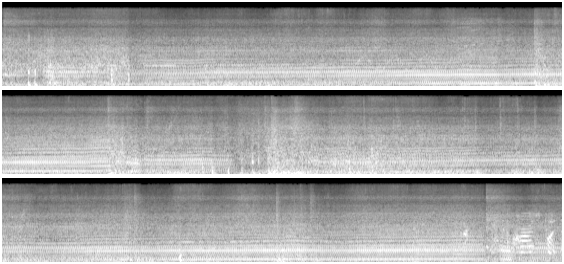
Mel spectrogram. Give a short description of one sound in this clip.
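A racing car engine roars loudly, its pitch rising through the gears.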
